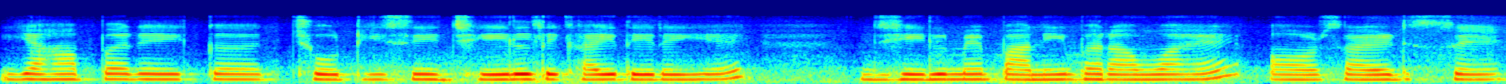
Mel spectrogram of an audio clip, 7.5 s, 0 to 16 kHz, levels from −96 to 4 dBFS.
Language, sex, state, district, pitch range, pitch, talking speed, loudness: Hindi, female, Chhattisgarh, Korba, 215-225 Hz, 220 Hz, 150 wpm, -17 LUFS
